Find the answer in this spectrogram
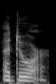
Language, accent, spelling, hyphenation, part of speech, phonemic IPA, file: English, US, adore, adore, verb, /əˈdoɹ/, En-us-adore.ogg
- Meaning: 1. To worship 2. To love with one's entire heart and soul; regard with deep respect and affection 3. To be very fond of 4. To adorn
